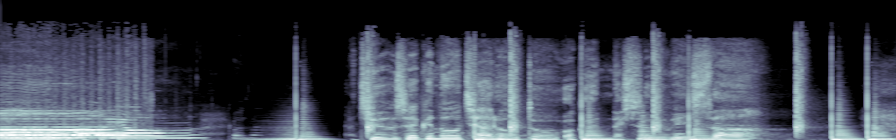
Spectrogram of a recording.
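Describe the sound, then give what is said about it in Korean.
A pop song plays on the radio at full, steady volume, with melodic sustained tones over punchy rhythmic beats and a brief dip in the music partway through. “노래를 한 곡 더 들어볼까 합니다.”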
